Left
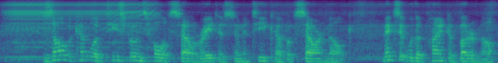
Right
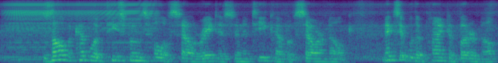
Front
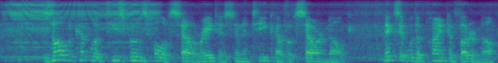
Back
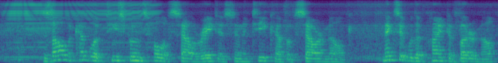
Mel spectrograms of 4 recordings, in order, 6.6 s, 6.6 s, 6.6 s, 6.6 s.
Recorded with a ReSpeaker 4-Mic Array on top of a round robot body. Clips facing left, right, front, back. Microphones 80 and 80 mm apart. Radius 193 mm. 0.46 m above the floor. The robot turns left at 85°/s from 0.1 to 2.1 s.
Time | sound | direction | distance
0.6 | a man speaking | 105° right | 1.4 m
